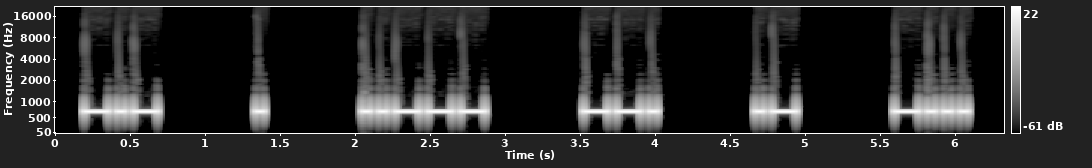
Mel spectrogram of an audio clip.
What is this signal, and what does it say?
Morse code, heard as a keyed tone, about 22 wpm, spaced as for 10 wpm, 700 Hz. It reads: KE2GAB
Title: USA Call Signs - 4x Character Spacing - 22wpm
